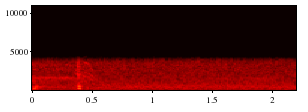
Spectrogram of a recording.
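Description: Faint, steady hiss with no distinct source, with one brief short blip about half a second in.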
